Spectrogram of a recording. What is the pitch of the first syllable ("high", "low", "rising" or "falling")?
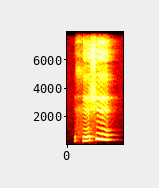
rising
